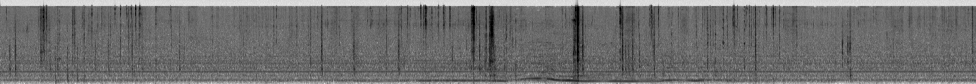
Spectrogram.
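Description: Scattered small clicks and light metallic taps of tweezers, pliers and lighter parts being handled over a steel tray, with a few sharper clinks in the middle.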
